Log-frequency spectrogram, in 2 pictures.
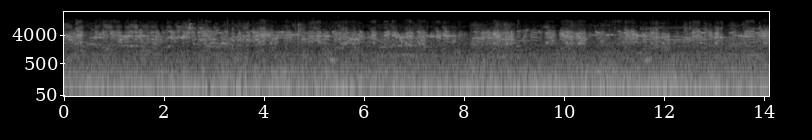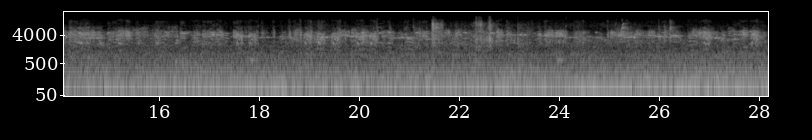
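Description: Small birds chirping and twittering without a break, several at once, with short high whistled notes among the chirps.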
